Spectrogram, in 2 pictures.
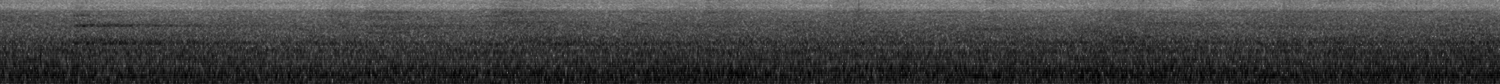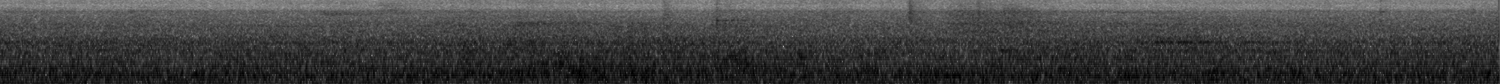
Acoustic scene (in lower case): crowded indoor space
